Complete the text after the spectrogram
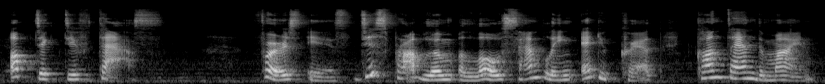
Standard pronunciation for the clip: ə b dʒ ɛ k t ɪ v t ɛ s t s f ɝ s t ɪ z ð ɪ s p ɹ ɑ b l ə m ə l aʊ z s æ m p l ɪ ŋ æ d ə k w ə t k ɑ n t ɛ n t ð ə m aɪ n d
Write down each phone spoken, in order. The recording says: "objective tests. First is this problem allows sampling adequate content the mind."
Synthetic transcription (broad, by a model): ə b dʒ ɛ k t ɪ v t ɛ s s f ɝ s t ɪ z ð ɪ s p ɹ ɑ b l ə m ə l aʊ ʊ s æ m p l ɪ ŋ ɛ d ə k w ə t k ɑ n t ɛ n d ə m aɪ n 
